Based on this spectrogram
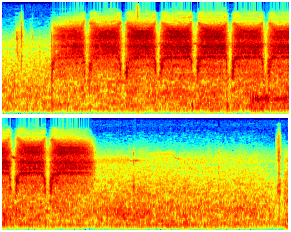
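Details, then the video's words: A Golden-cheeked Warbler's high, buzzy song: about nine harsh, wheezy notes in quick succession, lasting roughly three seconds, against a quiet background. "Golden-Cheeked Warbler"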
